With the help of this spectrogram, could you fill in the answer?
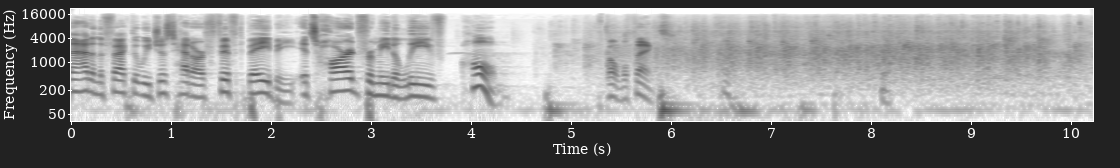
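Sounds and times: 
speech: 0.0 - 6.8
audience applause: 4.8 - 10.2.

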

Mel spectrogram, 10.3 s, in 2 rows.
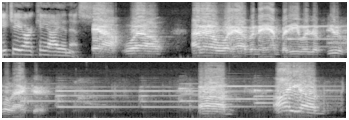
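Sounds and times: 
speech: 0.0 - 5.9, 8.1 - 8.7, 9.3 - 10.1
clock chiming: 3.6 - 10.3.

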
